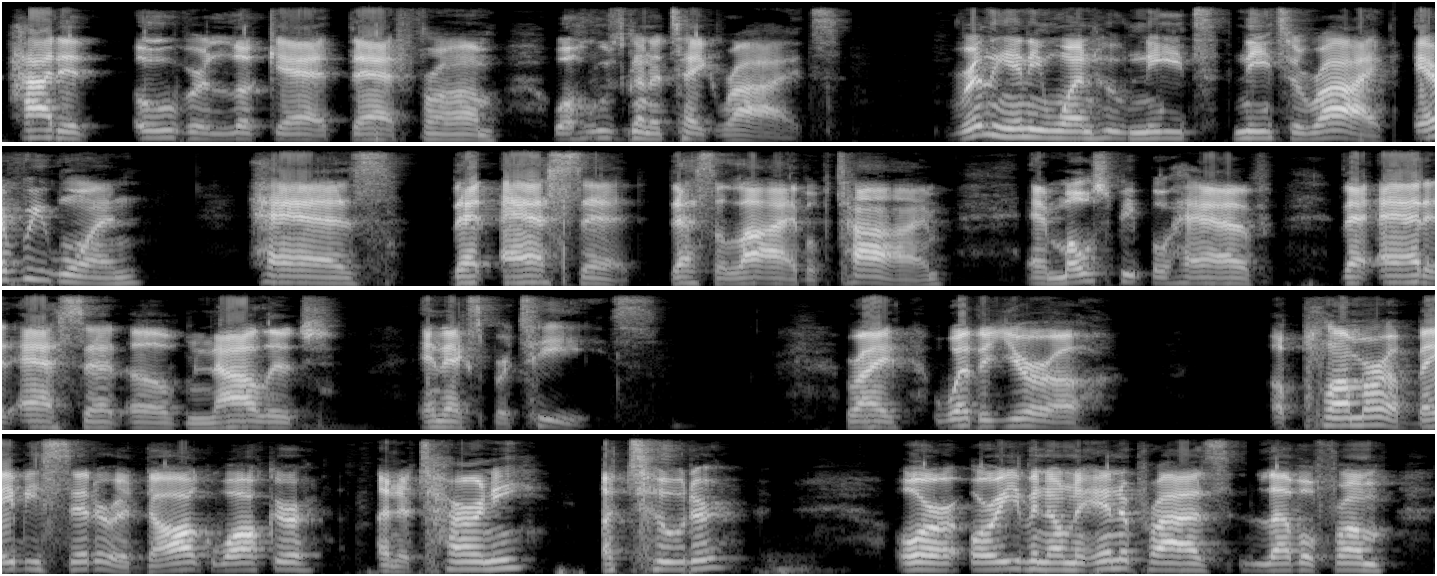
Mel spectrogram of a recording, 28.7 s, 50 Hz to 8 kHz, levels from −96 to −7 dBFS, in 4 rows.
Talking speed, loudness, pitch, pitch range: 130 wpm, -23 LUFS, 145 Hz, 135-160 Hz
